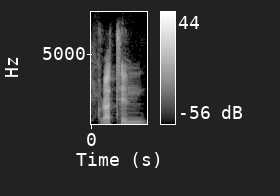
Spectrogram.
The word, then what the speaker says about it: gratin: Gratin That's how it's Dauphinois. called. How do you say it? You can pronounce.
